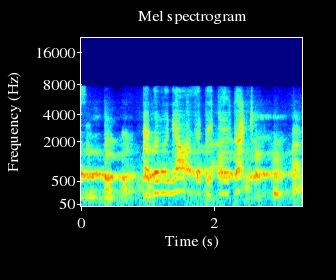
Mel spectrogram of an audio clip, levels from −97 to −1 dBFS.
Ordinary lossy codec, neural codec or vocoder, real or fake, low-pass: none; codec, 16 kHz, 0.8 kbps, ZipCodec; fake; none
